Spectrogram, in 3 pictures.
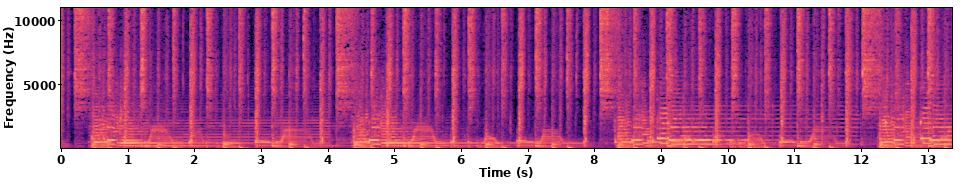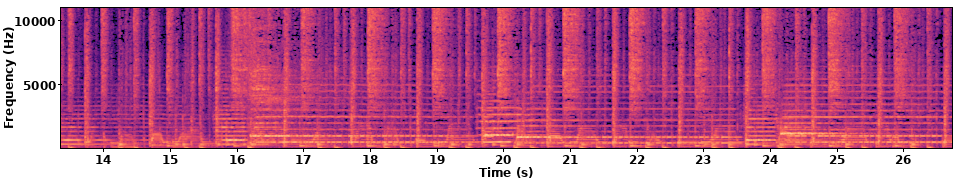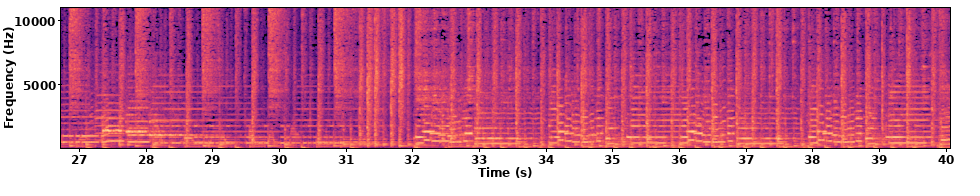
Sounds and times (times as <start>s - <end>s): Music: 0.0s - 40.0s.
